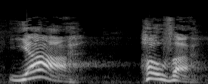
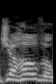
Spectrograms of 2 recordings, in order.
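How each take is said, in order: First: The name begins with a Y sound. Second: The name begins with a J sound. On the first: The speaker calls it right. "It's Yahovah" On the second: The speaker calls it wrong. "we should never say that. There is no J sound in Hebrew"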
